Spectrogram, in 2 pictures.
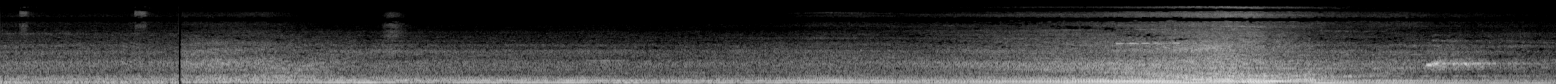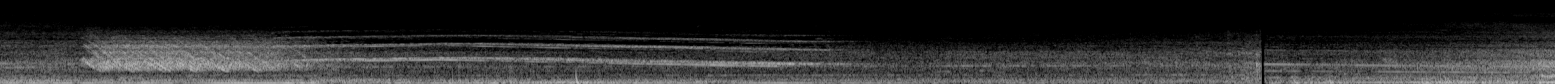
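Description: A fire department air unit truck's engine grows louder as it passes, then fades as it pulls away. It is followed by a siren giving one slow wail that rises and falls, then fades out.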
